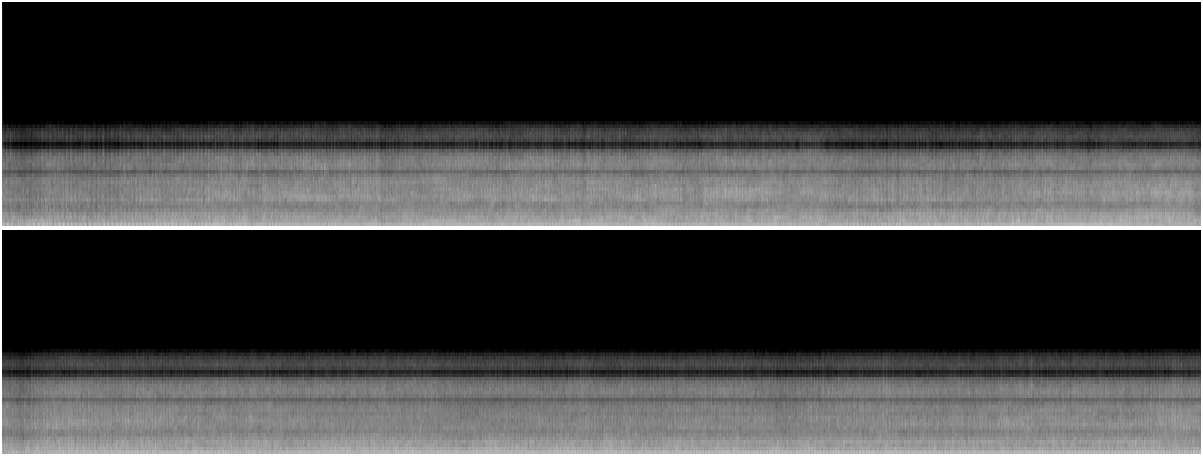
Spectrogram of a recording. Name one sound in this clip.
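A dirt bike engine roars loudly and steadily up close.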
